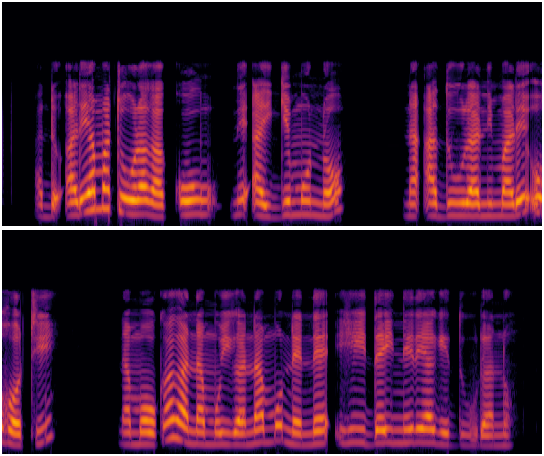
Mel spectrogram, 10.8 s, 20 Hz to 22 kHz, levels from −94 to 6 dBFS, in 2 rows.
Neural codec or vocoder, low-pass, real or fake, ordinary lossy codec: none; 7.2 kHz; real; none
